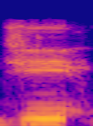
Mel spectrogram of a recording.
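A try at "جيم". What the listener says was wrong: জিম টান নেন, জিম টান নেন ভাই। জিম কলিপ টান আছে। জিম একালিপ টান আছে। জিমে তিন আলিফ পরিমাণ টান আছে। এখানে তিন লেখা আছে, দেখছেন? এখানে তিন আলিফ টান দিয়ে পড়তে হবে জি।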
